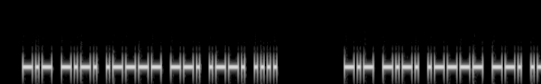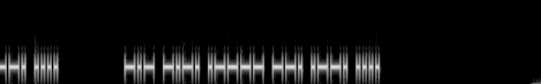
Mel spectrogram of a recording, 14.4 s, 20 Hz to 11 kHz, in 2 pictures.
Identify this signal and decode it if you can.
Morse code, heard as a keyed tone, about 28 wpm, 700 Hz. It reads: KC1GPH KC1GPH KC1GPH
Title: USA Call Signs - 6 Characters - Repeated 3x - 28wpm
